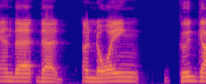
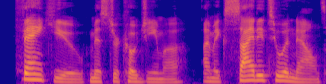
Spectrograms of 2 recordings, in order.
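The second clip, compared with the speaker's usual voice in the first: put-on android-like robotic inflection; 3 semitones lower than usual. Describing a man's odd, same-every-time way of speaking, imitating an android-like speaker. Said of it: "he sounds like an android".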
